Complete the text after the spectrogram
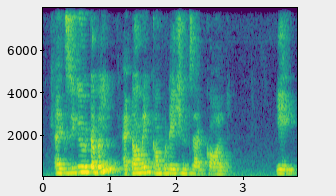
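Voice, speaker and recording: Against noticeable background noise and audible room echo, the speaker uses an Indian accent at a moderate pace, with ordinary pitch variation. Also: woman. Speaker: professor. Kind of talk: lecture.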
